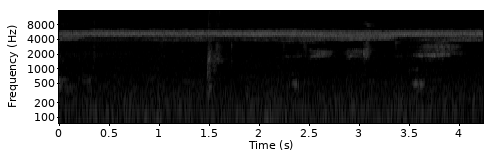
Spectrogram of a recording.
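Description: Near silence with a faint, steady, high-pitched insect chirring, like crickets, in the background.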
